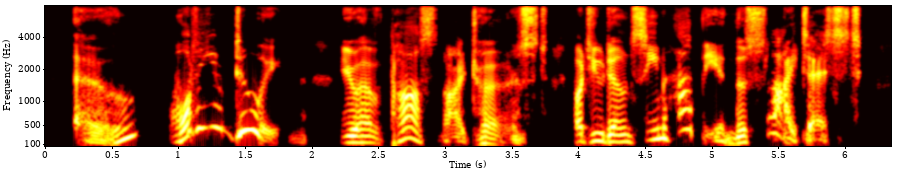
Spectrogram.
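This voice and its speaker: At a moderate pace, a man performs in a put-on character voice. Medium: read story. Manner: courteous, smug, theatrical.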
